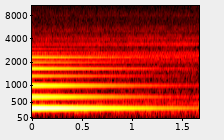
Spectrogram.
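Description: A single sustained musical note E, the pitch on the bottom line of the treble clef, sounds clean and clear and fades slowly, alone.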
